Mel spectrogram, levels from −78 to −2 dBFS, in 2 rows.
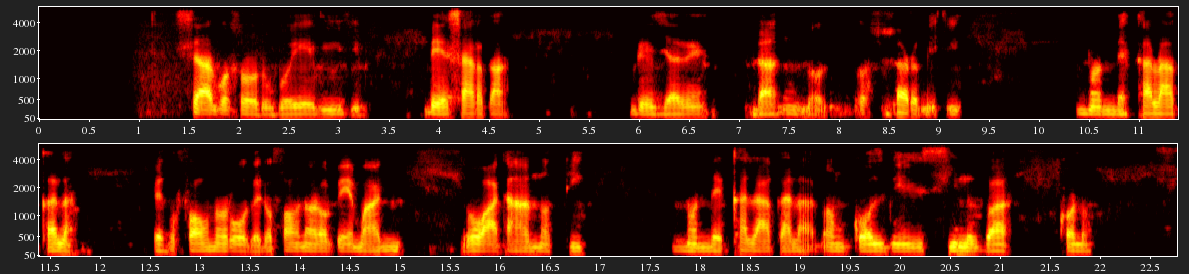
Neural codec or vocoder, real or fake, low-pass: codec, 16 kHz, 2 kbps, X-Codec, HuBERT features, trained on balanced general audio; fake; 5.4 kHz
